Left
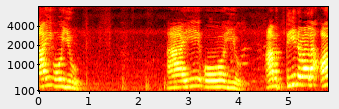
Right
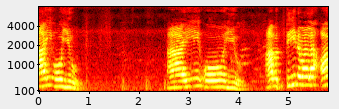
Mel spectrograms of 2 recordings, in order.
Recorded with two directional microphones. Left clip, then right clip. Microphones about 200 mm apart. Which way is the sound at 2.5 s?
10° right (ahead or behind).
